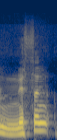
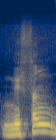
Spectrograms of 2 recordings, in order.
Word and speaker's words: Nissing: तो हमारे यहाँ पे सब लोग निसंग वर्ड कहते हैं, लेकिन वहाँ पे जाके मुझे पता चला कि असल प्रोनाउंसिएशन उस गांव का या उस कस्बे का निसिंग है।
